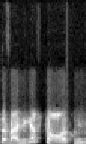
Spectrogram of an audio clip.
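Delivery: put-on British accent, done for a laugh. Imagining the other speaker calling out from the audience: put-on British accent. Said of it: "that's my British accent".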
